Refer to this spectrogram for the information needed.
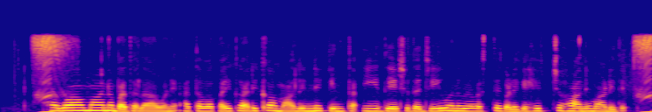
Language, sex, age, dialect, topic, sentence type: Kannada, female, 31-35, Coastal/Dakshin, agriculture, statement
